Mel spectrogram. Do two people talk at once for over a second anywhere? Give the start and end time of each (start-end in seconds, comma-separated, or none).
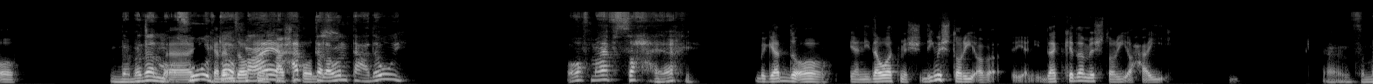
1.6-3.4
